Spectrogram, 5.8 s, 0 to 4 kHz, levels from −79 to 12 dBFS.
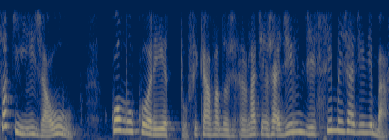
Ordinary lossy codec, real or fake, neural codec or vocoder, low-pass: none; real; none; 3.6 kHz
